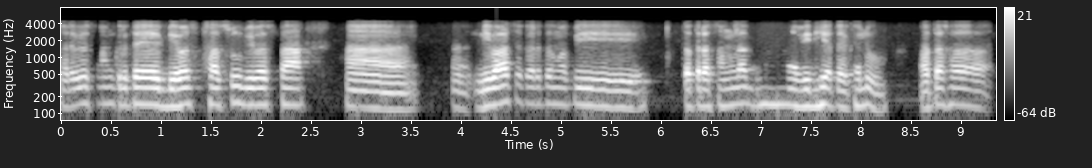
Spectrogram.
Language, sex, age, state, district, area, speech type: Sanskrit, male, 18-30, Odisha, Kandhamal, urban, conversation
